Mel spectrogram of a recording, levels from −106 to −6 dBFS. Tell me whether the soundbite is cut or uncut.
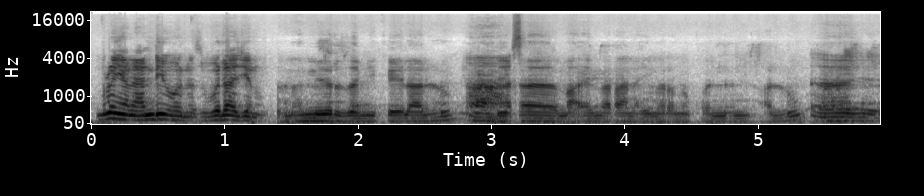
cut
